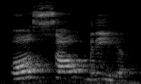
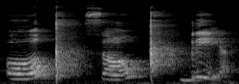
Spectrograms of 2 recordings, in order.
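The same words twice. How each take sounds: First: "o sol brilha" slow, each word separated. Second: "O sol brilha" very slow, one beat per word; very slow clapped phrase. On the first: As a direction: space the words for claps. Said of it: "cada palavra a gente vai bater uma palma". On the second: Mother clapping each word for her child, very slow. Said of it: "Pra cada palavra, uma palma". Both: Shown as a demonstration.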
